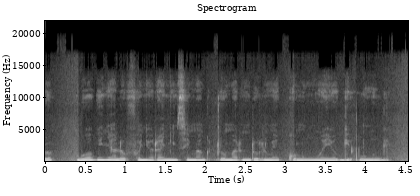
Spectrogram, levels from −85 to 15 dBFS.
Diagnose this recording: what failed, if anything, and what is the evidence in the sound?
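Throughout the speech the gain swings by around 15 dB, and the level sounds squashed. This is gain pumping, likely from excessive input gain with a fast limiter in call processing clamping each peak.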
